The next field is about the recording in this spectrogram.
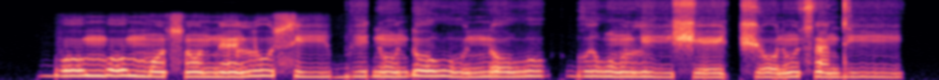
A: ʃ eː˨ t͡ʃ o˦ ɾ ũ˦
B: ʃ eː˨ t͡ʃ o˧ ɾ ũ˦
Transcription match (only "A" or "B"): B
